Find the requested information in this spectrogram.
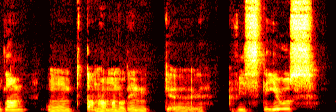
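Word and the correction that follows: Quis ut Deus: habe ich das richtig ausgesprochen? – In Quiz ut Deus, der Quiz der Barde.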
